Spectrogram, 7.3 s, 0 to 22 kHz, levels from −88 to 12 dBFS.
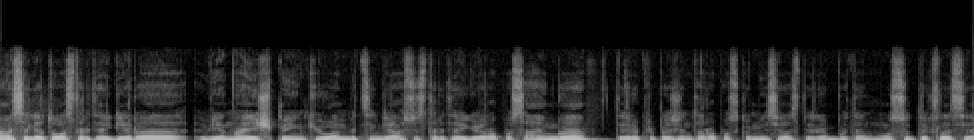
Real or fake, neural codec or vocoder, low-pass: real; none; 14.4 kHz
